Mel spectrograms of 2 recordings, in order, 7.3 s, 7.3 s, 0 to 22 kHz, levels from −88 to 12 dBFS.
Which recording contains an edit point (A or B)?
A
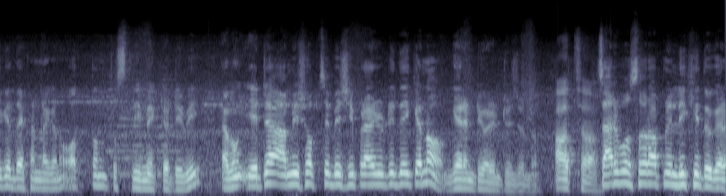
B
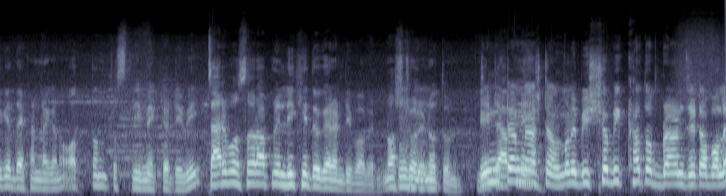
B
